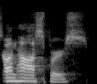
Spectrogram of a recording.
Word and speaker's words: John Hospers: of you sure but John hoser is that what you say his name is John Hospers yep John Hospers like he didn't make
